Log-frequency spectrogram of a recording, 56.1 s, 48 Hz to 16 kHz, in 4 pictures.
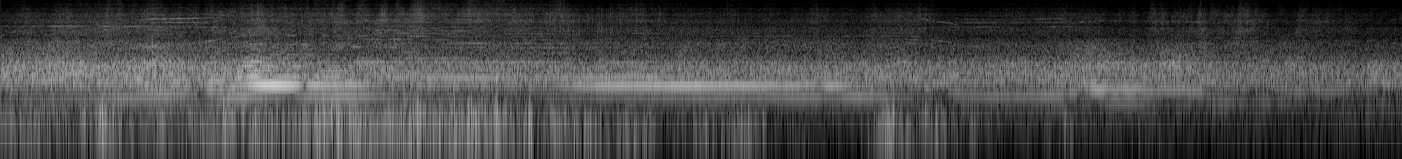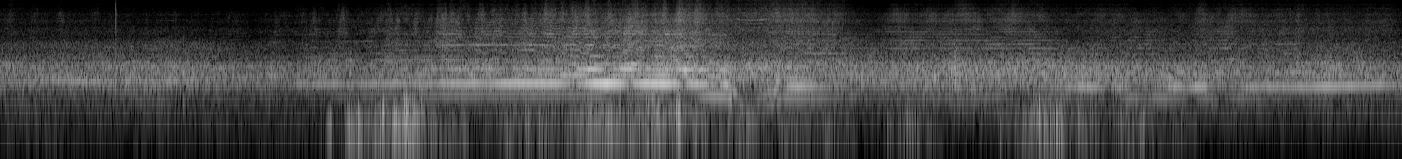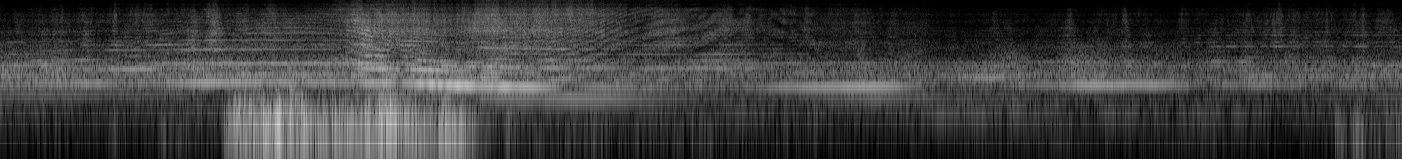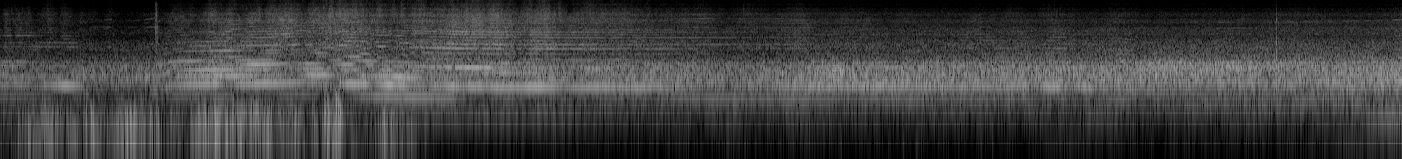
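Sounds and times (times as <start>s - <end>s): wind rumble on microphone: 0.0s - 12.8s, 17.1s - 27.1s, 29.6s - 35.4s, 41.3s - 49.9s
model plane propeller whine: 0.0s - 56.0s.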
